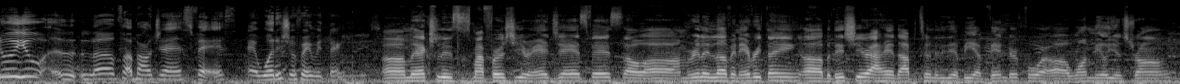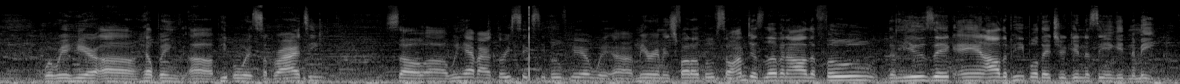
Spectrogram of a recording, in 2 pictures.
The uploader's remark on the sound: This episode we are live at Jazz Fest!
